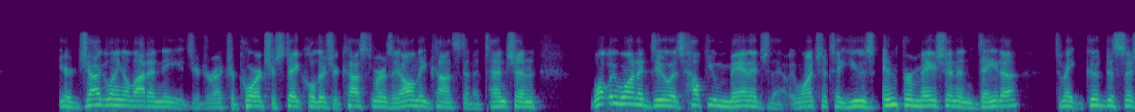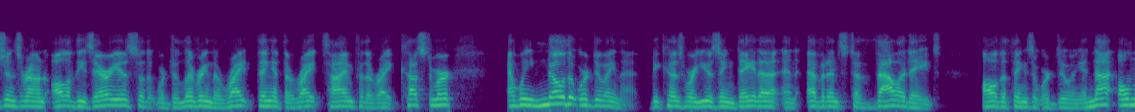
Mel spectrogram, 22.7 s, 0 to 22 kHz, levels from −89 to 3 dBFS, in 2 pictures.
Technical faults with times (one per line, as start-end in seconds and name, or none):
0.00-22.70 AMR wideband (HD Voice) codec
